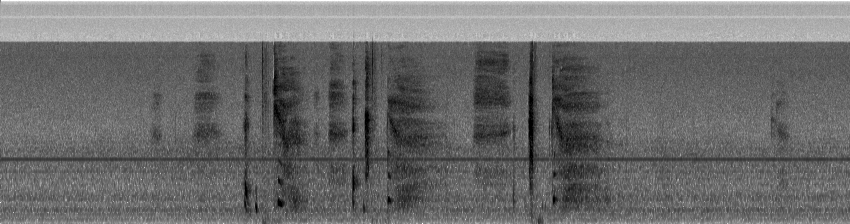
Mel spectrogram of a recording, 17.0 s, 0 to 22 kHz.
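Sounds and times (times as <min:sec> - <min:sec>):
person sneezing: 0:04.9 - 0:06.2, 0:10.6 - 0:12.0.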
